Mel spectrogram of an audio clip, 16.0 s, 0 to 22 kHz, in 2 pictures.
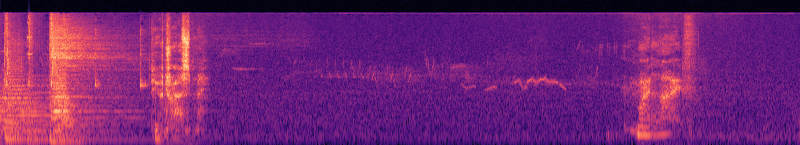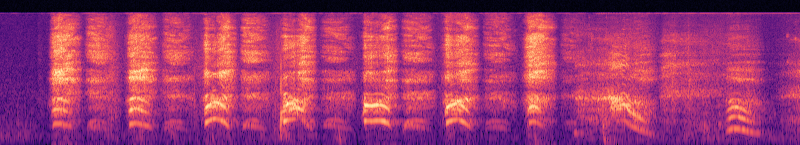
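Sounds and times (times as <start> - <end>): woman's cries of pleasure: 8.5 - 14.6.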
